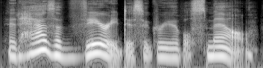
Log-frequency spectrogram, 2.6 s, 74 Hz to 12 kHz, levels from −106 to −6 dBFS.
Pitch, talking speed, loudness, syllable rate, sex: 190 Hz, 135 wpm, -17 LUFS, 4.1 syllables/s, female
